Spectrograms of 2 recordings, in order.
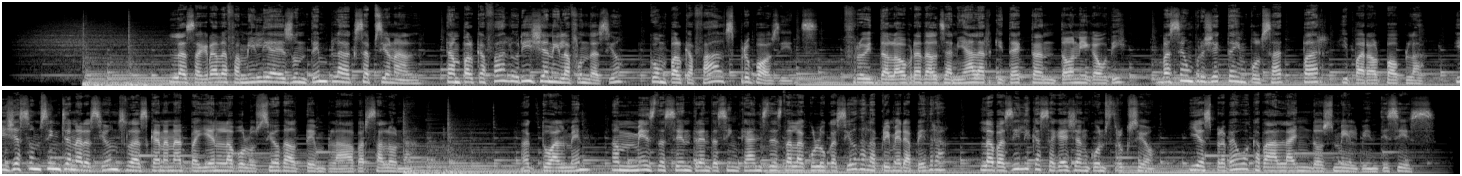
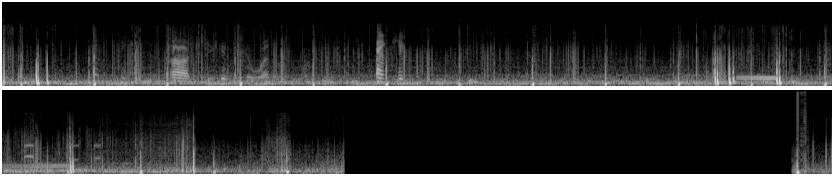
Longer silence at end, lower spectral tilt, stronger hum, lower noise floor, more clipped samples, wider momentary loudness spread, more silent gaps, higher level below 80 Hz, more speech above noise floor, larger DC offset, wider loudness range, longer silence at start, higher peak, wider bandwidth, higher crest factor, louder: first, 0.3 s vs 0 s; second, -5 dB/octave vs -8.5 dB/octave; neither; second, -44 dBFS vs under -90 dBFS; neither; second, 7 LU vs 13 LU; second, none vs 14.98-15.02 s, 15.40-15.44 s; about the same, -34 dBFS vs -38 dBFS; second, 29 dB vs over 64 dB; neither; second, 2 LU vs 12 LU; first, 0.4 s vs 0 s; second, -4 dBFS vs 0 dBFS; about the same, 19.5 kHz vs over 20 kHz; second, 12 dB vs 26 dB; first, -16 LUFS vs -26 LUFS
